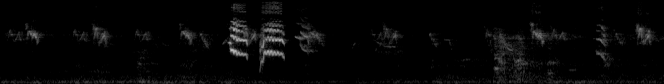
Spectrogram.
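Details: Alexandrine parakeet chick chirping in high, irregular tweets, with a loud rasping double squawk early on and a scratchy flurry of notes later.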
